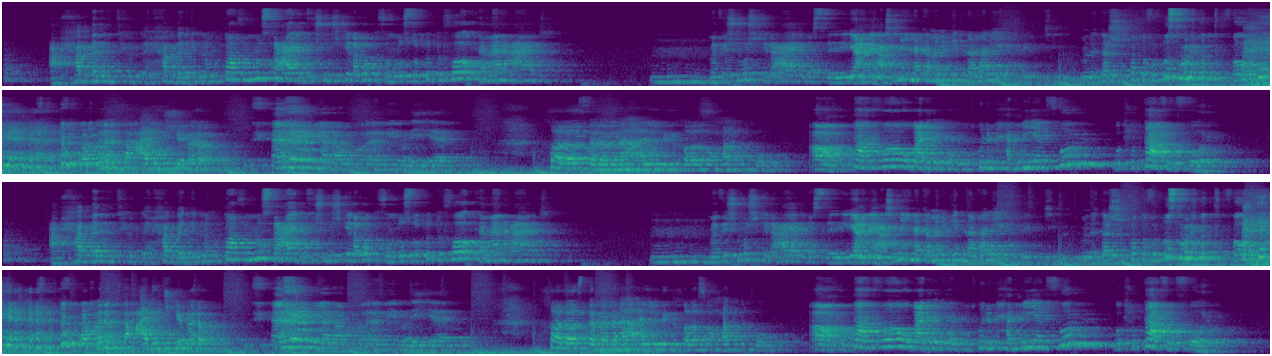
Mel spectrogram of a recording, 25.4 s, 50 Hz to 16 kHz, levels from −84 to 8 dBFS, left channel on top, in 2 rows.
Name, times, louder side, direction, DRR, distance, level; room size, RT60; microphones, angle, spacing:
voice 1, 0.5-5.3 7.1-12.5 13.3-13.5 15.2-17.4 20.7-24.8, right 1 dB, ahead, -5 dB, 3.0 m, -34 dB
voice 2, 6.5-7.1 12.4-14.7 15.4-15.7 17.6-20.3, right 2 dB, 60° right, -5 dB, 4.6 m, -32 dB
sound 1, 9.3-19.2, right 1 dB, 80° right, 3.4 m, -43 dB
16.5 x 10.5 x 5.1 m, 1.2 s
head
